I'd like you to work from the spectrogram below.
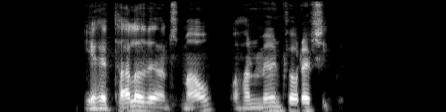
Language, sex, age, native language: Icelandic, male, 30-39, Icelandic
